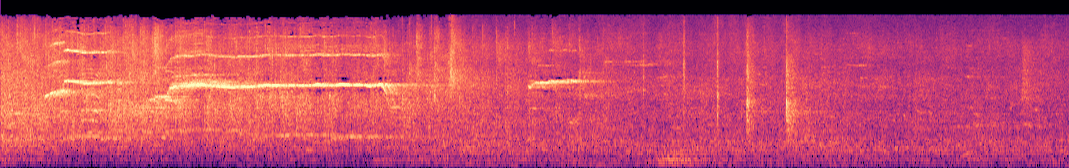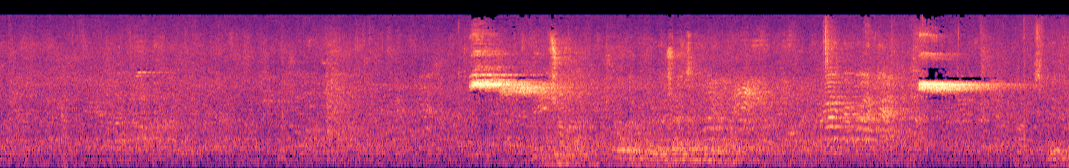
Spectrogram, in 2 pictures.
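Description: A referee blows a shrill whistle in short and long blasts.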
